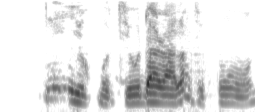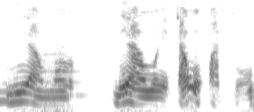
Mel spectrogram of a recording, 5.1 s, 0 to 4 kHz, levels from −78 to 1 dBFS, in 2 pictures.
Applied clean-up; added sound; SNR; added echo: neural separator model SepFormer DNS4.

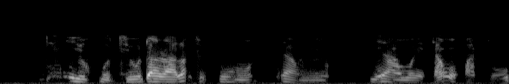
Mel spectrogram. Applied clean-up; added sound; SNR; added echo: neural diffusion model UNIVERSE++.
